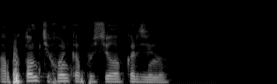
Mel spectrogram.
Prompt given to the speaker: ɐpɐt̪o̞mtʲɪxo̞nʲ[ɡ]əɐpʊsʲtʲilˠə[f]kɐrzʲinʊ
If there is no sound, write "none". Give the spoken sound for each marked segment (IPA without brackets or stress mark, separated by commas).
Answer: k, f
